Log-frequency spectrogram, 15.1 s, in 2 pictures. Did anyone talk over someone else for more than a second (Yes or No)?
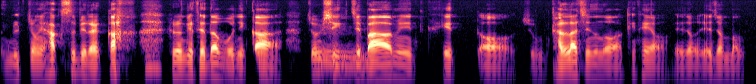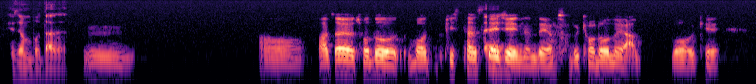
No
